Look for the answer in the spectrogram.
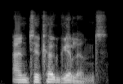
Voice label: "anticoagulant", British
